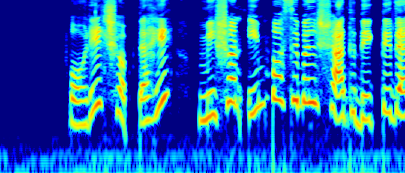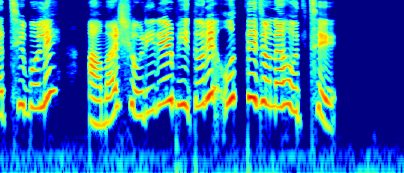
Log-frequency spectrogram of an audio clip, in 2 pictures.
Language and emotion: Bengali, happy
